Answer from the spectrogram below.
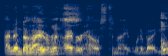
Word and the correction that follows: Inver House: Or Inver House.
